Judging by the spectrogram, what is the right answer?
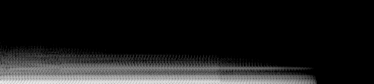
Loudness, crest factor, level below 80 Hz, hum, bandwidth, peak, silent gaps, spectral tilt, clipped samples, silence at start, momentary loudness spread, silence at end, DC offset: -11 LUFS; 10 dB; -12 dBFS; none; 1.5 kHz; 0 dBFS; none; -16.5 dB/octave; under 0.1%; 0 s; 15 LU; 0.75 s; under 0.1%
